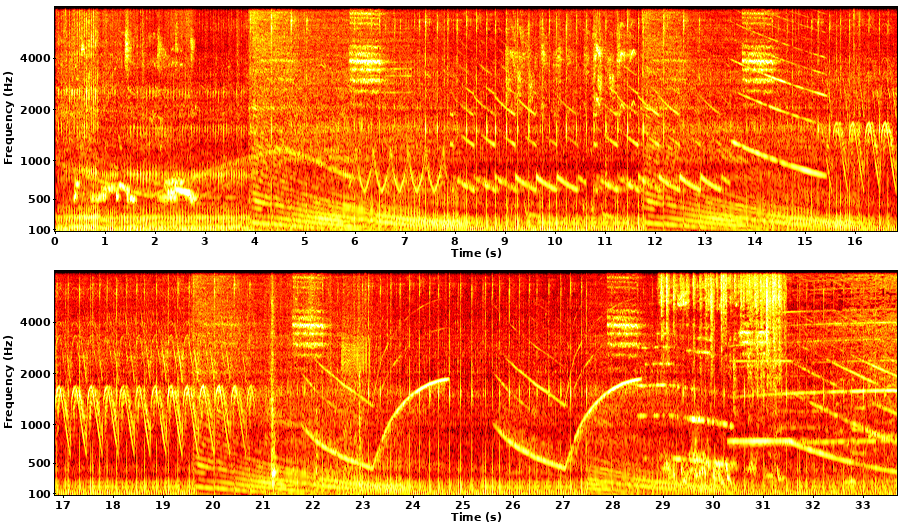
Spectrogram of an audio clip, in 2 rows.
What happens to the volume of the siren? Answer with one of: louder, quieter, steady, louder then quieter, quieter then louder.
louder.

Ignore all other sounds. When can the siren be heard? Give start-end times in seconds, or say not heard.
0.0-33.6.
